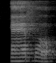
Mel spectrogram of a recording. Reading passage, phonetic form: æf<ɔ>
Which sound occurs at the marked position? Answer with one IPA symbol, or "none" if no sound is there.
ɔ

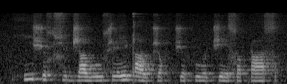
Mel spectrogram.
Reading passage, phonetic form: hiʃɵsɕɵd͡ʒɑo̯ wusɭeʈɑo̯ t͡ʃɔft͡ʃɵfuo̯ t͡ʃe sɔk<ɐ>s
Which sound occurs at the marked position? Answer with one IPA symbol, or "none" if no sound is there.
ɑ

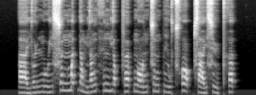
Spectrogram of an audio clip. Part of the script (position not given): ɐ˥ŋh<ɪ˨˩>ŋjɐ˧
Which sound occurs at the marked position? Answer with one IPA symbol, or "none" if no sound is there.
ɪ˥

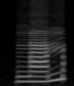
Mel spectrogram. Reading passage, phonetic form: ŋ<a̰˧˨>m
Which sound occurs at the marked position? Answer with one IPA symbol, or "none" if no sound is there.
a˨˦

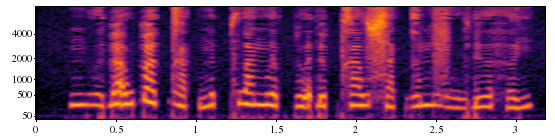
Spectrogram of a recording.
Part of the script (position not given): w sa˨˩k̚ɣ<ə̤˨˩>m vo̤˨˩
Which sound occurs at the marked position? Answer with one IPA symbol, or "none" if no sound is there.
ə˧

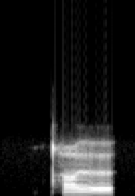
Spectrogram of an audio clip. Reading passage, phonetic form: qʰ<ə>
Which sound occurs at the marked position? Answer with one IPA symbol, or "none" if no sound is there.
œ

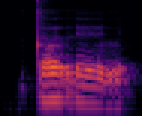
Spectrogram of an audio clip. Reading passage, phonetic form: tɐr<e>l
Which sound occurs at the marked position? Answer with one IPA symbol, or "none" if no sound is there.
e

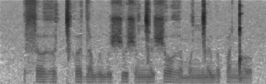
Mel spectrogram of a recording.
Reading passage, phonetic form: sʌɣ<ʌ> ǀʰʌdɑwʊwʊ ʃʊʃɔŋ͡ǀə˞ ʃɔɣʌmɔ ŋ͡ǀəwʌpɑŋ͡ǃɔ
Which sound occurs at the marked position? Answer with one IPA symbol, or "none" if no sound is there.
ʌ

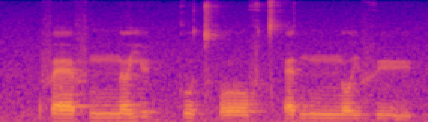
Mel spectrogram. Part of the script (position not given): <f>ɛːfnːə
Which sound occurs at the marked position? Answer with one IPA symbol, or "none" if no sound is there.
f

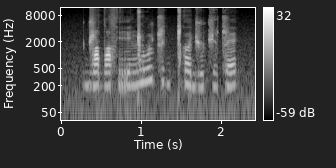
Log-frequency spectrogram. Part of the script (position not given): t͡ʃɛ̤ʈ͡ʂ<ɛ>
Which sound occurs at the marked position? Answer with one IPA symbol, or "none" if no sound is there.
ɛ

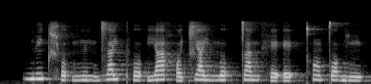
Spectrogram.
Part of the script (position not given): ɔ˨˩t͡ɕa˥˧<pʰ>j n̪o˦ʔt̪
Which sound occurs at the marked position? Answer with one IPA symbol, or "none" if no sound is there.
none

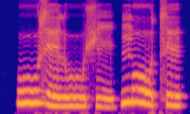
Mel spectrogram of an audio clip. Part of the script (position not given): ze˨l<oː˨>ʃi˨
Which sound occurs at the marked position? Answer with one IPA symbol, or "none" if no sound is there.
uː˨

